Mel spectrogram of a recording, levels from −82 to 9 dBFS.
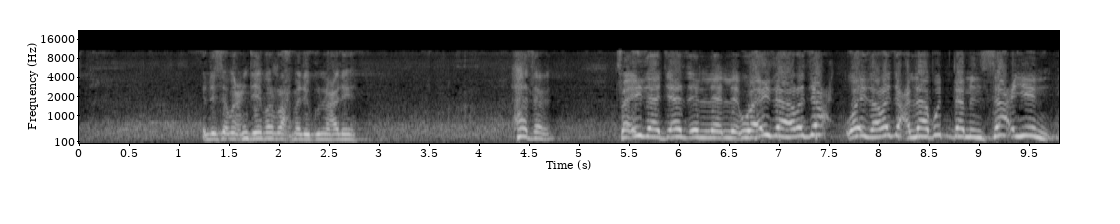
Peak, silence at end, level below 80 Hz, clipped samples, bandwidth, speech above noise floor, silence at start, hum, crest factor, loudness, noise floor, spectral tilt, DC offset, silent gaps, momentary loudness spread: -6 dBFS; 0 s; -66 dBFS; under 0.1%; 11 kHz; 22 dB; 0 s; none; 14 dB; -18 LUFS; -39 dBFS; -5 dB/octave; under 0.1%; none; 21 LU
